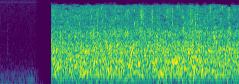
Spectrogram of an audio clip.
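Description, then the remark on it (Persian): Loud, steady rushing of river water where the Harirud and Jam rivers join, at the centuries-old Minaret of Jam in Shahrak district, Ghor province, central Afghanistan; a dense continuous roar that begins abruptly after a brief faint moment and carries on without pause. No voices. “در محل یک جا شدن دو دریای هریرود و جام، منار چند صد ساله جام در ولسوالی شهرک ولایت غور در مرکز افغانستان همچنان پا برجاست، اما در امان نیست.”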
